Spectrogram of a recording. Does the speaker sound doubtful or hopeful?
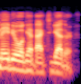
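doubtful. It sounds doubtful and pessimistic. The speaker expects it probably won't happen. "Two totally different sentences"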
